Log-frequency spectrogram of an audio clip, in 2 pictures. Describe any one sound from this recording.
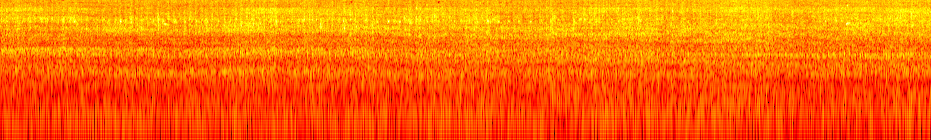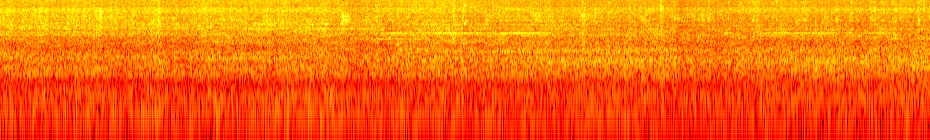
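A combine harvester's engine roars steadily close by.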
